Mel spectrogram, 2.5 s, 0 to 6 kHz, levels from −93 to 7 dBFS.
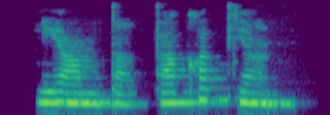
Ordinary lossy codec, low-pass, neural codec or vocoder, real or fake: Opus, 64 kbps; 5.4 kHz; none; real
